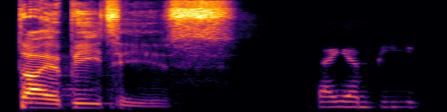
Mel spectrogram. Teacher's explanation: So it's a longer E sound on the penultimate syllable, the second to last syllable.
